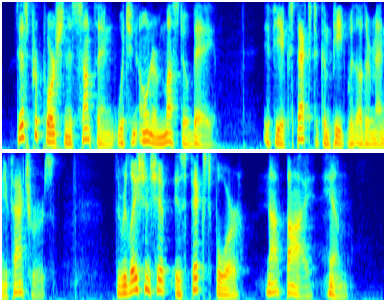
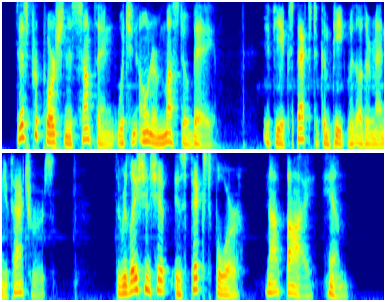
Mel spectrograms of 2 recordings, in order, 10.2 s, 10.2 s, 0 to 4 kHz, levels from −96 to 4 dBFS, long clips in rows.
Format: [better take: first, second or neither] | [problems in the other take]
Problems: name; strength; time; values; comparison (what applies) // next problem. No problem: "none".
first | noise reduction (neural mask model DeepFilterNet 3)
